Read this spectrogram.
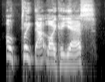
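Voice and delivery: swaggering rogue taunting; brash young woman. A narrator's reading. Ricker voice.

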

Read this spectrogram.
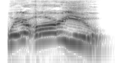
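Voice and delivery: very high, drawn-out cry; desperate shout. A narrator's reading. Injured June shouts through the cave passages, high drawn-out shout. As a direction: shout slowly as if across a great distance. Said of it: "A woman's voice shouted".

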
